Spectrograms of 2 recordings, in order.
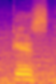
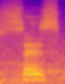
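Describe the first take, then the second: First: The word begins with a k sound. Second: The word begins with an s sound. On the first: "मैं इसको सिस्क और किस्क करके pronounce कर रहा था बहुत टाइम तक" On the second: "मैं इसको सिस्क और किस्क करके प्रोनाउंस कर रहा था बहुत टाइम तक"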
